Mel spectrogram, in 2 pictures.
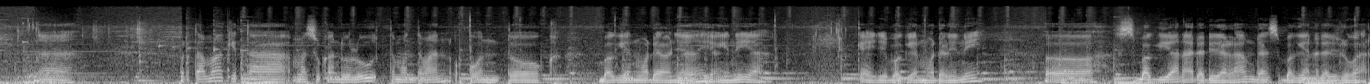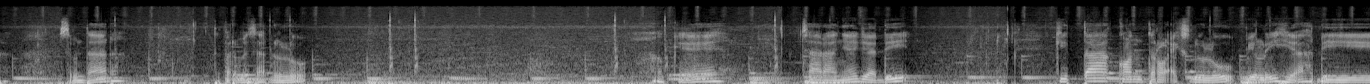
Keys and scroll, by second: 1.4 v, 25.4 ctrl+x.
